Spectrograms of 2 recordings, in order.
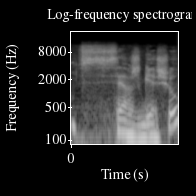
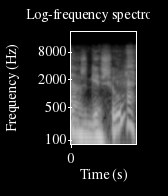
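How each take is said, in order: First: The name is said slowly and clearly articulated. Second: The name is said quickly in one rush. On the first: "Redites-le en phonétique" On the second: "Dites-le vite"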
